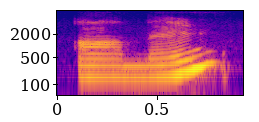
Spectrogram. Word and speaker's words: almond: Almond, ALMOND. L is silent.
